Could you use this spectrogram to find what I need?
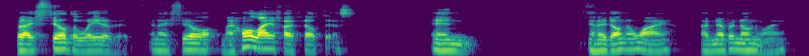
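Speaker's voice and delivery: voice welling with emotion, halting. The speaker recounts a personal experience to a listener: getting emotional. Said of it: "f- I'm getting emotional".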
